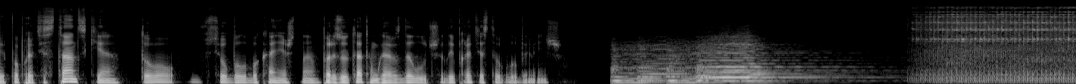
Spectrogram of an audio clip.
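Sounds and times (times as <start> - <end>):
speech: 0.0 - 7.3
jackhammer digging up the pavement: 9.1 - 10.7.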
